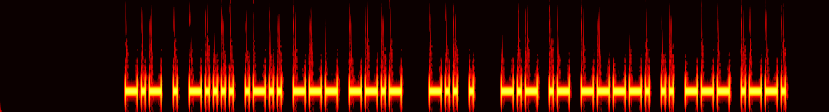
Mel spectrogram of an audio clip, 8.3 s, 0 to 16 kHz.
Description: Morse code, heard as a keyed tone, about 30 wpm, 700 Hz. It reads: KE6LOQ DE KA9IOP
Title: USA Callsign DE Callsign 30wpm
